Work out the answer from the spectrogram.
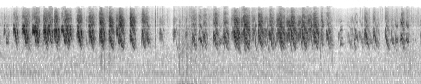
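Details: Redpolls, small cold-weather finches, calling at a seed feeder by a back deck in Anchorage, Alaska, in February; a dense stream of rapid, high, dry zapping chips and rattling trills overlaps almost without pause, with a brief soft thump partway through.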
